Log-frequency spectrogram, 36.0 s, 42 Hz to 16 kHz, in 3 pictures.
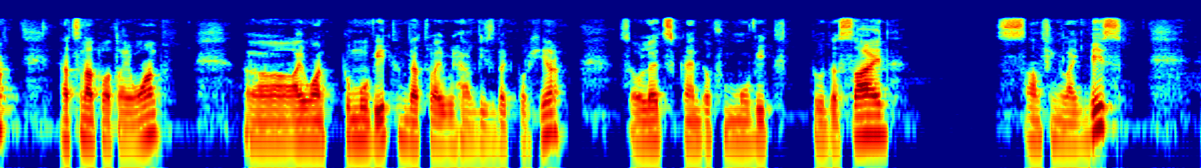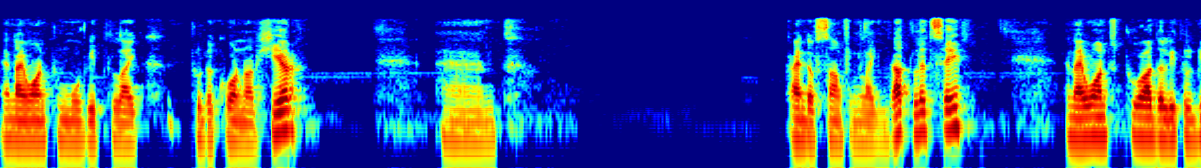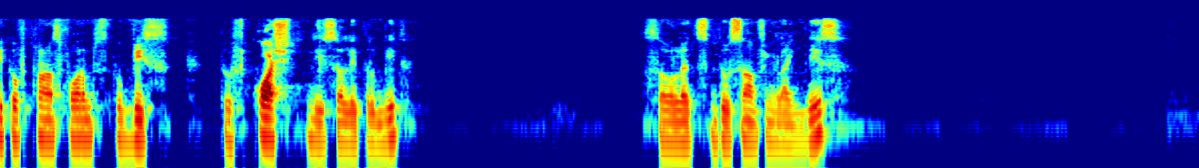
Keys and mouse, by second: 0.0-36.0 typing, 2.4 click, 4.0 click, 6.8-10.9 shift+drag, 12.2-14.2 shift+drag, 16.8-19.8 shift+drag, 20.6 shift+click, 21.3 click, 22.9 click, 27.4-29.4 right drag, 30.6-36.0 shift+right drag.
